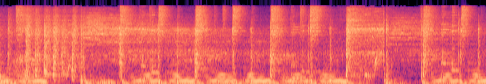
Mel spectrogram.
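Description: Live electronic rock band playing: a drum kit beat over a pulsing keyboard bass line, with the music briefly dropping out twice, just before a second in and again about five seconds in.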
